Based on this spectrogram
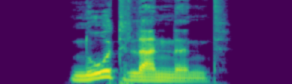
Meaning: present participle of notlanden
- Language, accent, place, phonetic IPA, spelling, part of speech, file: German, Germany, Berlin, [ˈnoːtˌlandn̩t], notlandend, verb, De-notlandend.ogg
